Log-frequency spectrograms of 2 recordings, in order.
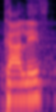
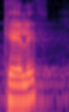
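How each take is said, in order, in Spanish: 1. La primera vocal es un sonido de a abierta. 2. La primera vocal es un sonido de e. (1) "Caleb es para el hombre, para un nombre propio" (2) "si quieres llamar al perro, le llamas Kelev"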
